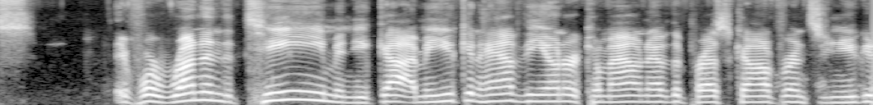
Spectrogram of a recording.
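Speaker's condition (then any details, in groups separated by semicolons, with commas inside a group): No condition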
